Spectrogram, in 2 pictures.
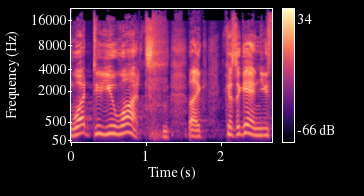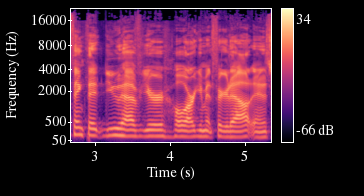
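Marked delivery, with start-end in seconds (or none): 0.0-1.1 exasperated demand. Retold or imitated. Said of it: "maybe you'll find yourself saying".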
